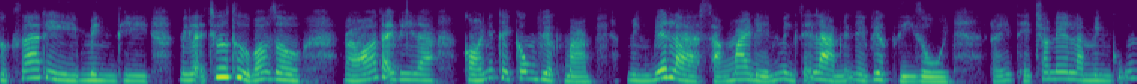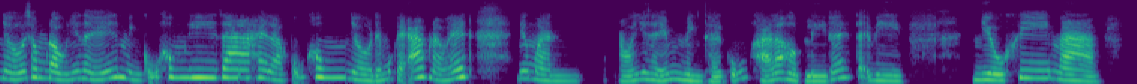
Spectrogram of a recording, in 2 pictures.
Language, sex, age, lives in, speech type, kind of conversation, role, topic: Vietnamese, female, 20-24, Vietnam, conversation, advice, user, Làm thế nào để trở lại làm việc sau kỳ nghỉ phép dài mà vẫn theo kịp đồng nghiệp?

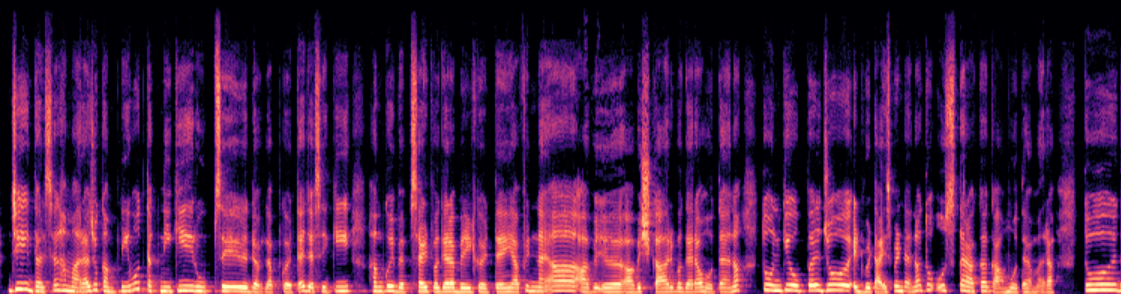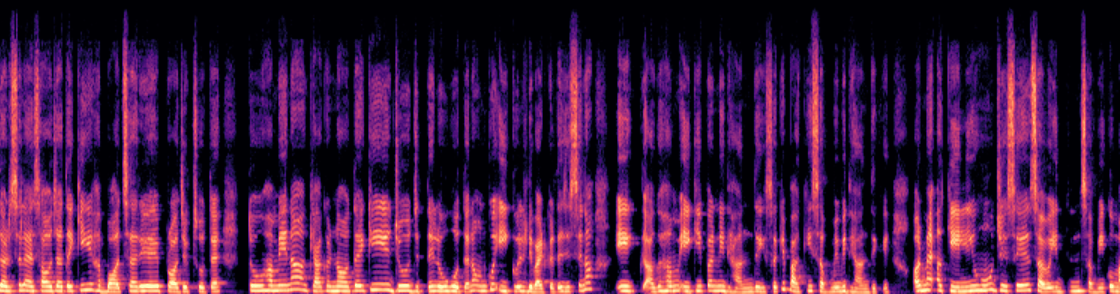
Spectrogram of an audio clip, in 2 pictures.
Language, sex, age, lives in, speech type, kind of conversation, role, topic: Hindi, female, 18-19, India, conversation, advice, user, मैं एक छोटे स्टार्टअप के लिए सही टीम कैसे बनाऊँ और उसे बनाए कैसे रखूँ?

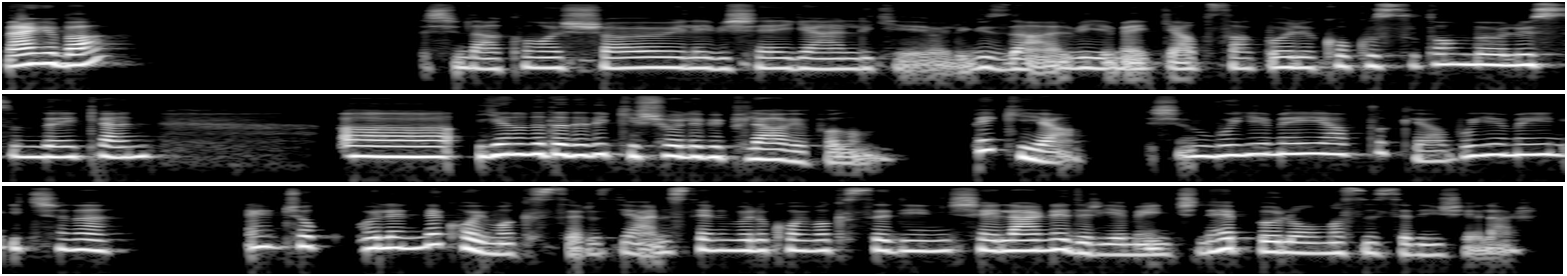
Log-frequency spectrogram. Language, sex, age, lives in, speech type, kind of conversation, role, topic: Turkish, female, 25-29, Italy, conversation, unstructured, none, Hangi sebzeyi her yemeğe eklemek isterdiniz?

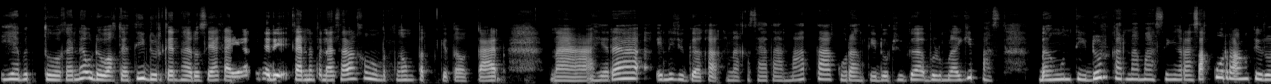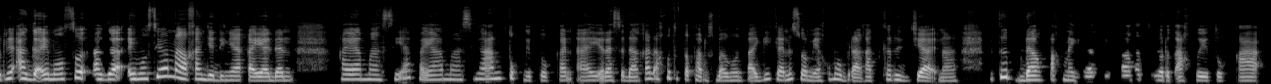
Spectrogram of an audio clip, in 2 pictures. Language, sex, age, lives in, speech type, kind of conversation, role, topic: Indonesian, female, 35-39, Indonesia, conversation, podcast, guest, Apa pendapatmu tentang kebiasaan menonton serial secara maraton dan dampaknya?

